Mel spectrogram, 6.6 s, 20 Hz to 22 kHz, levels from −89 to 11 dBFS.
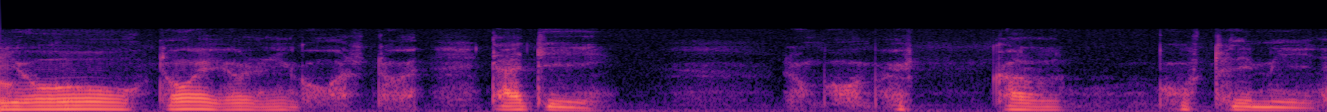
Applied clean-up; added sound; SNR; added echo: none; none; none; none.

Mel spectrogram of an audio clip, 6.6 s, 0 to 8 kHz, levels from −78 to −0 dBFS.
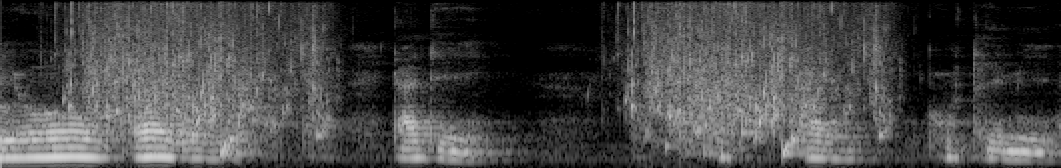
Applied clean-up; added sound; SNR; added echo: none; Bathtub (filling or washing) / Splash, splatter; 2 dB; reverberation time 0.7 s.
